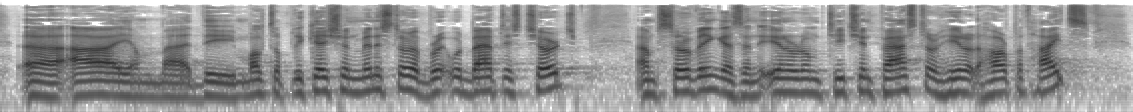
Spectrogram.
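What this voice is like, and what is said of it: Slight Syrian accent. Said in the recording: “a little bit of an accent ... I was born and raised in Damascus, Syria”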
